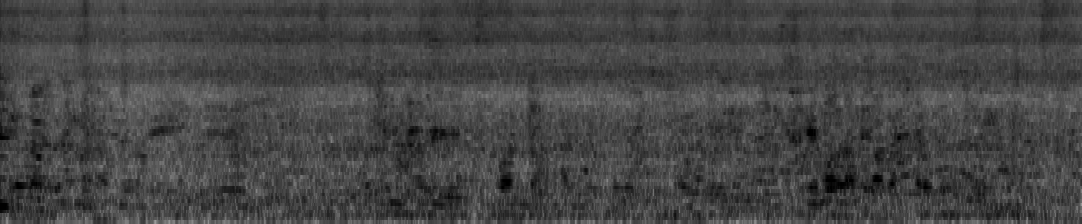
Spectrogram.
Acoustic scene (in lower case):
subway train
